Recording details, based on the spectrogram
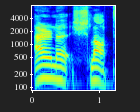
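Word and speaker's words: Arne Slot: told rapidly by my Dutch followers that it's AR a schlot schlot ara schlot like a true May man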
